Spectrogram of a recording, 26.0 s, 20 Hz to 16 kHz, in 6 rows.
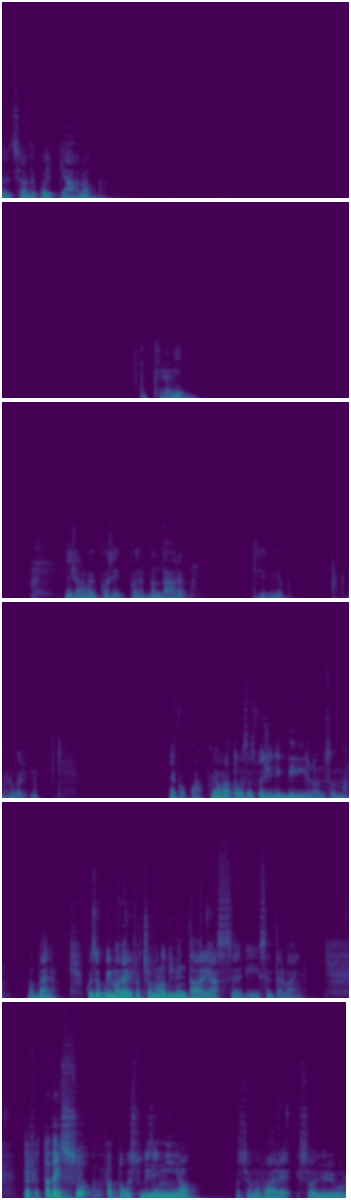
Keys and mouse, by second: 1.7 click, 2.8 click, 4.8 click, 7.1 click, 8.7 click, 12.7 Escape, 13.9 click, 14.2 x, 14.6 click, 18.4 click, 19.8 click, 21.6 click, 25.1 click.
